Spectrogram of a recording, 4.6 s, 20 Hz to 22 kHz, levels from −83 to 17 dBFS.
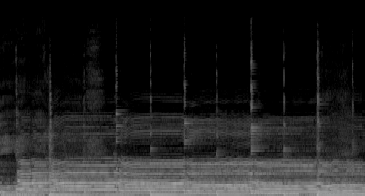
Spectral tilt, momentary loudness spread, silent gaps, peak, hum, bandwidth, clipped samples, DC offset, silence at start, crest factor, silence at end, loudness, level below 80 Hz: -5 dB/octave; 1 LU; none; -10 dBFS; none; 17 kHz; under 0.1%; under 0.1%; 0 s; 12 dB; 0 s; -23 LUFS; -40 dBFS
